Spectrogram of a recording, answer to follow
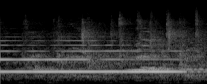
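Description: A horn-like wind instrument blown in one long held note that breaks off near the end, reached by a quick run of rising notes. Faint scattered clicks sound behind it.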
